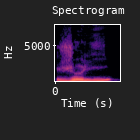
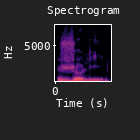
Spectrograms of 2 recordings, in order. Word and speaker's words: jolie: get Jolie okay so you can see that you put this but then you don't pronounce it okay so it's Jolie so basically the two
